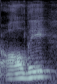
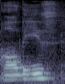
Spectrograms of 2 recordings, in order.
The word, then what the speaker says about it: Aldi: to say all right I used to say all these and at least I corrected that I call it Aldi not all these you know kind of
